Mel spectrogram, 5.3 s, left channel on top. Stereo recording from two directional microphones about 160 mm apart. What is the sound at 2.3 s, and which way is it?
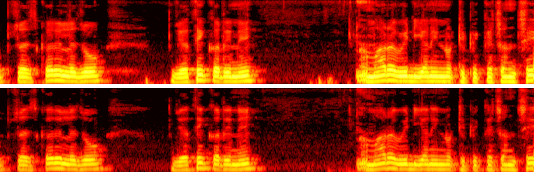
Speech, 30° left (ahead or behind).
